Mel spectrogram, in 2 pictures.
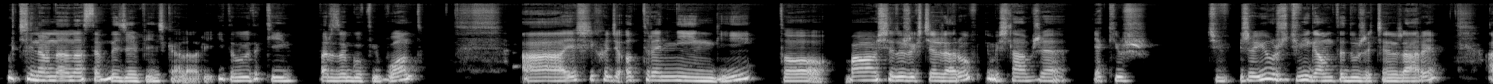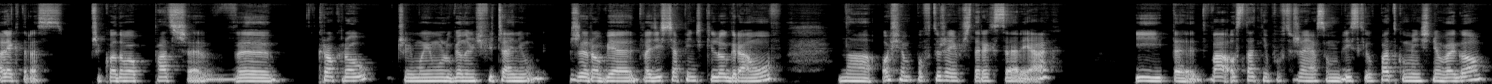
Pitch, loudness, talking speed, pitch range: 170 Hz, -15 LUFS, 130 wpm, 160-195 Hz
